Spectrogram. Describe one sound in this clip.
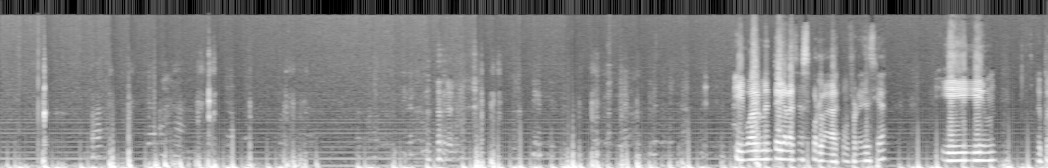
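A woman speaks calmly into a microphone in a large, echoing room.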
